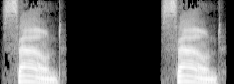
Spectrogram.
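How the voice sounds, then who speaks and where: A woman announcing single vocabulary words slowly and deliberately. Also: rumbling low, fairly bright tone, clean tone, soft background music. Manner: slow, deliberate single-word reading. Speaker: word announcer.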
